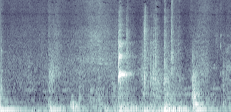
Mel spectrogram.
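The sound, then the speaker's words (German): Windows being shut to keep out the noise of a construction site outside: several dull thuds and clunks spread over a few seconds, one sharper latching clack in the middle, over a low steady rumble with no talking. “Warte mal, ich mach mal ganz kurz die Fenster zu, weil hier ist draußen eine Baustelle und es ist so laut.”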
